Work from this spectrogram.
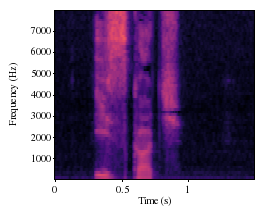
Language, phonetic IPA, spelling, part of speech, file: Polish, [ˈiskat͡ɕ], iskać, verb, Pl-iskać.ogg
